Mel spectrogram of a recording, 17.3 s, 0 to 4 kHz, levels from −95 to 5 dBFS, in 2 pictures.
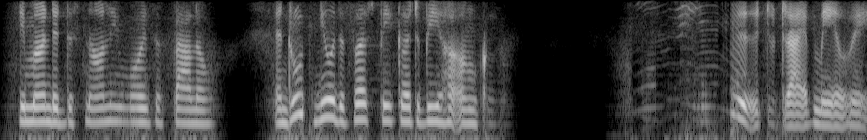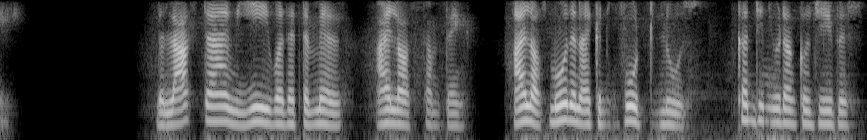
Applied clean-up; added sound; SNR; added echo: neural separator model SepFormer WHAM!.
